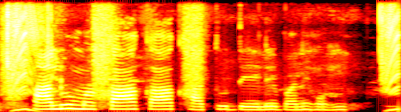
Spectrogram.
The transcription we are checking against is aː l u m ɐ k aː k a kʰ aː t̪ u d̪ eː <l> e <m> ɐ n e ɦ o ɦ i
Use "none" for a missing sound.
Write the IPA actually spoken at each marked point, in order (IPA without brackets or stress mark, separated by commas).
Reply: l, b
